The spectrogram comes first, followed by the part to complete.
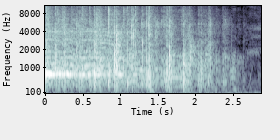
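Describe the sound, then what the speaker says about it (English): An applause sound effect played on a live anniversary stream: a dense patter of clapping that runs for about three seconds before fading out, with no voices over it. "And some applause"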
